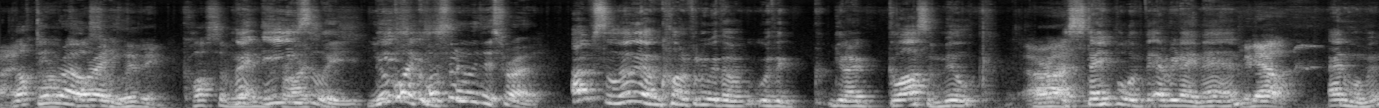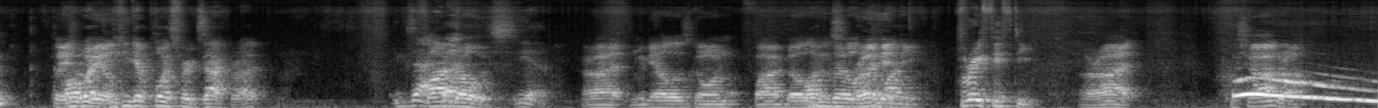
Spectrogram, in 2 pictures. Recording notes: Our episode starts with an apology this week as our audio is completely scuffed throughout as well having to scrap our usual weekly wrap up segment.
